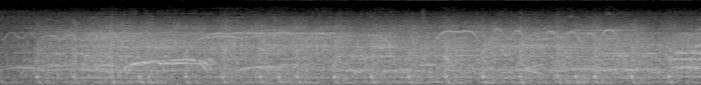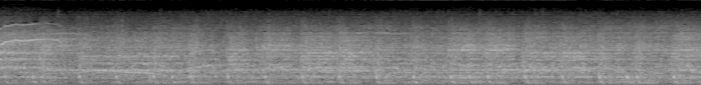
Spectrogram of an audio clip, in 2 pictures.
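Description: Ring-entrance music playing over an arena crowd cheering, with high, short rising-and-falling calls rising above it; the sound swells up sharply about half a second in and stays loud.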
